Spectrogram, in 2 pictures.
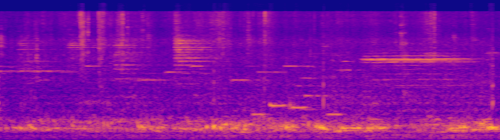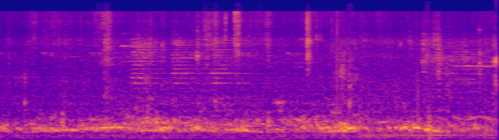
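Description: A male Yedunur sabbza pigeon coos in low, continuous rolling tones, with other birds chirping faintly in the background.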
